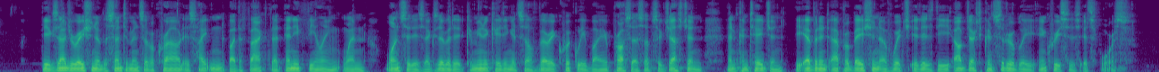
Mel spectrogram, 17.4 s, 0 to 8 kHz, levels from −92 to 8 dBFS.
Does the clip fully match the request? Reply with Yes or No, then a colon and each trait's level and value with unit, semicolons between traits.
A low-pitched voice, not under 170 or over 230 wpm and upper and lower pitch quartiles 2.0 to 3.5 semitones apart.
No: very low, 75 Hz; average, 155 wpm; narrow, 2.5 semitones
